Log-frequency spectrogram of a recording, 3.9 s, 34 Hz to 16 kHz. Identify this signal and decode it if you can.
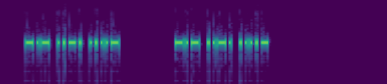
Morse code, heard as a keyed tone, about 46 wpm, 700 Hz. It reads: KF4 KF4
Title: USA Call Sign Prefixes - Repeated 2x - 45wpm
